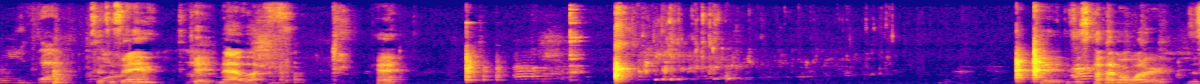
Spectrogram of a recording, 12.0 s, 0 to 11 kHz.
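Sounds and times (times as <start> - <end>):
water pouring into glass: 6.2 - 9.0.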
